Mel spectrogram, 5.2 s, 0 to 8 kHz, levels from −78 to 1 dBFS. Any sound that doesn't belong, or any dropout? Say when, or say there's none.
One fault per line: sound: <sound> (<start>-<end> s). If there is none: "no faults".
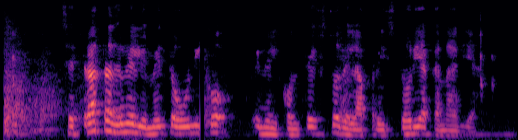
sound: dropout (2.0-2.0 s)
